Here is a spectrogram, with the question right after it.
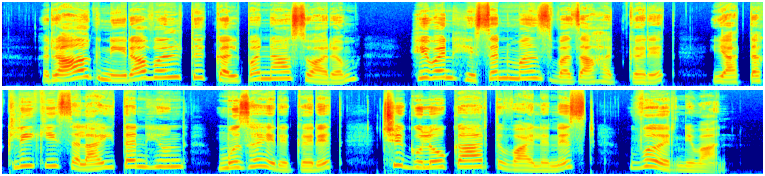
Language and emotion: Kashmiri, neutral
